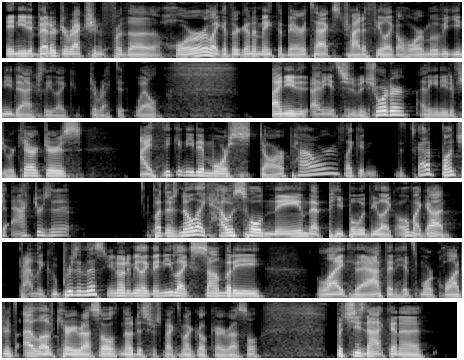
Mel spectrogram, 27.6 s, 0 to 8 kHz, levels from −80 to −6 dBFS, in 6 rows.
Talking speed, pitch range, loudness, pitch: 250 wpm, 105-140 Hz, -21 LUFS, 120 Hz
